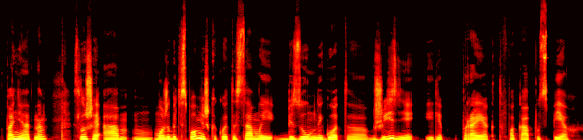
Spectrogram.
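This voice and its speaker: At a very slow pace, a woman speaks with a dark, mellow tone, medium pitch and fairly even intonation, the sound dry and close with no echo on a very clean recording with a silent background. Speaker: podcast co-host, non-technical. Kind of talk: casual chat.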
